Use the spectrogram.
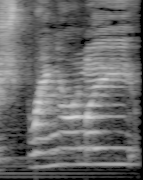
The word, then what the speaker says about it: Springerle: Now, people pronounce either Springerle or Springele.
